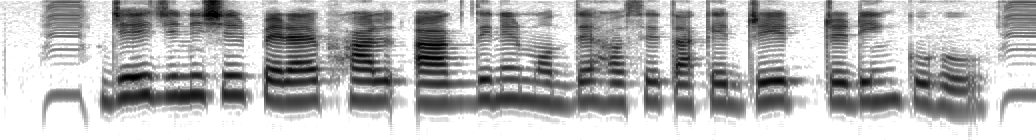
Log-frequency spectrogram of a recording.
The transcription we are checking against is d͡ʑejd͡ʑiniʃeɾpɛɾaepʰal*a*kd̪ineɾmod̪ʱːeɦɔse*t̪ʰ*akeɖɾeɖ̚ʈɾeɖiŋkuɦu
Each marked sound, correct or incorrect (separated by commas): correct, incorrect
